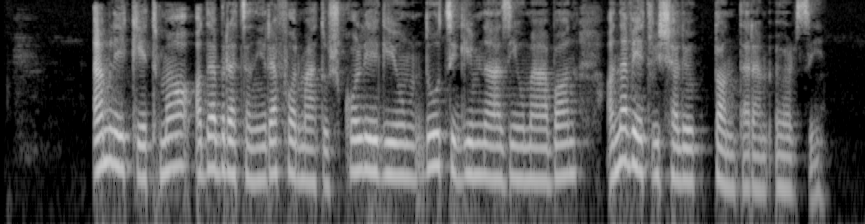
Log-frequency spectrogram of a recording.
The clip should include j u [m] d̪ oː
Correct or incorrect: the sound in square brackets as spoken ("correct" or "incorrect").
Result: correct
